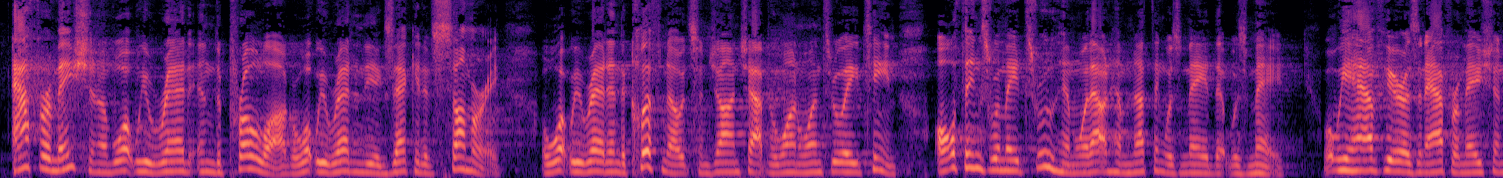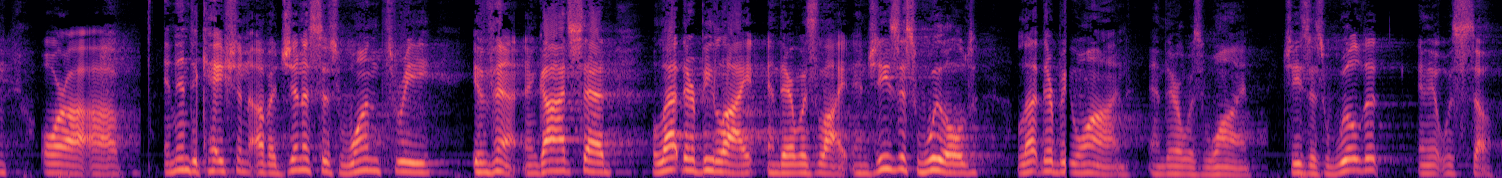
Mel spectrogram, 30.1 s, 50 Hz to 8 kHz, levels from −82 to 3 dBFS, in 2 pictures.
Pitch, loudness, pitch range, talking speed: 155 Hz, -21 LUFS, 145-175 Hz, 185 wpm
